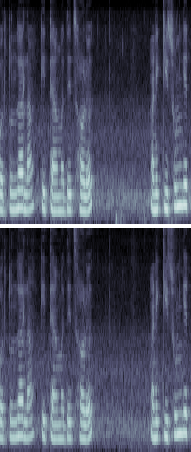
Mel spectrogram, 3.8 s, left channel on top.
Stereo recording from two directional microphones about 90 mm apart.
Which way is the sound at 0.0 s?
35° left (ahead or behind).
